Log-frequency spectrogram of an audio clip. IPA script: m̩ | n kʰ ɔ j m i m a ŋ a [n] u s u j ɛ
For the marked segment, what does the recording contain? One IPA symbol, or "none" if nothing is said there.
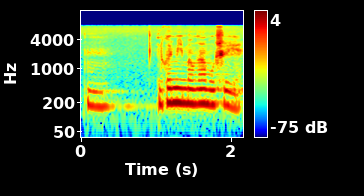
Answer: m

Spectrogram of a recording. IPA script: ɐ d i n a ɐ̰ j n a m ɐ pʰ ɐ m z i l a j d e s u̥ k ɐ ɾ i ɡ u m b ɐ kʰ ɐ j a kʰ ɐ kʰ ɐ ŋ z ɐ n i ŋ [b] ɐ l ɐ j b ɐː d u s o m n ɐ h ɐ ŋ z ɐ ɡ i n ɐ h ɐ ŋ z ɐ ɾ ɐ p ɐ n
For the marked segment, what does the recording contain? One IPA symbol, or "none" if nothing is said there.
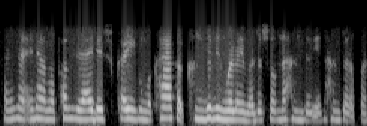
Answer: b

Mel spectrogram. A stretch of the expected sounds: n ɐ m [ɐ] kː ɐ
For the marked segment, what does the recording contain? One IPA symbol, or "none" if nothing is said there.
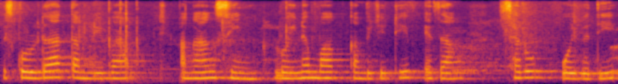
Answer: ɐ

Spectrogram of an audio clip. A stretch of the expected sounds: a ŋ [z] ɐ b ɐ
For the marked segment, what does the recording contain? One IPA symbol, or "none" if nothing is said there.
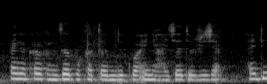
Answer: z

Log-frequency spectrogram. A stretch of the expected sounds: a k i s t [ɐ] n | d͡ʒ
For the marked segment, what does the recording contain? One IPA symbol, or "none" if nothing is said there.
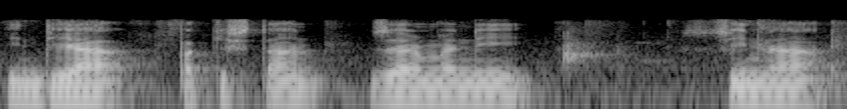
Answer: a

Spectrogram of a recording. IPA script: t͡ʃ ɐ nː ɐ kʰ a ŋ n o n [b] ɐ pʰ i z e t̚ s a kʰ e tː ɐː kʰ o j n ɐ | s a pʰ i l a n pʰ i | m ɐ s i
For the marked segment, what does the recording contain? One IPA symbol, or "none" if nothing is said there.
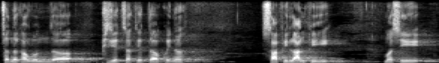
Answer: d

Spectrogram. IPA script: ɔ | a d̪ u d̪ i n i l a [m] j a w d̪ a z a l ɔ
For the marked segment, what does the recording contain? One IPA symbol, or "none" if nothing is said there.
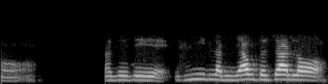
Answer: m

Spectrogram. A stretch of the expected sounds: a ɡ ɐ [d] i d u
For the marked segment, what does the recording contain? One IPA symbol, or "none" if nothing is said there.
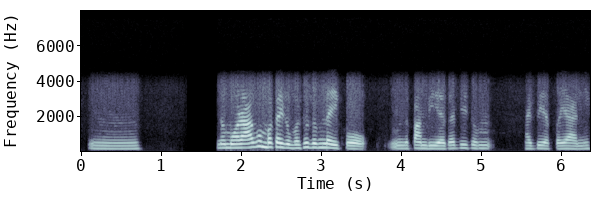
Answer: d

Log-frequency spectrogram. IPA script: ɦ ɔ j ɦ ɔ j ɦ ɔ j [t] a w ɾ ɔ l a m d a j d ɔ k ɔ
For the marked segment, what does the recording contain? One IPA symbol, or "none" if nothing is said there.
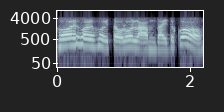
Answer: t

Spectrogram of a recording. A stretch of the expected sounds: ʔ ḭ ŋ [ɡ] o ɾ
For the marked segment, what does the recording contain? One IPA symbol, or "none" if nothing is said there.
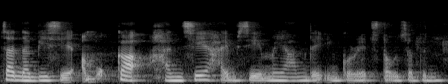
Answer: k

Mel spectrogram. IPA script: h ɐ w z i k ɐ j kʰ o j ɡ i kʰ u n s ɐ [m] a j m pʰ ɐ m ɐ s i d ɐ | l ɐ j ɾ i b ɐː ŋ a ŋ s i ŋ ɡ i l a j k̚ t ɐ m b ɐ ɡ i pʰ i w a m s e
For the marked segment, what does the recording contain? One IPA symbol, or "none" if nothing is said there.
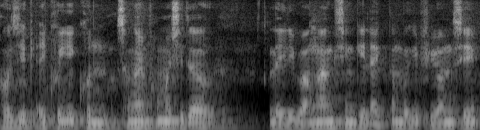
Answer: ŋ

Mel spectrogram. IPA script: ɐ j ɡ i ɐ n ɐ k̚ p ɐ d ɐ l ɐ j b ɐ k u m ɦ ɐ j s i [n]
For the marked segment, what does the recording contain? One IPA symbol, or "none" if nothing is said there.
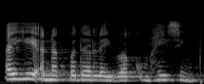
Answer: ŋ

